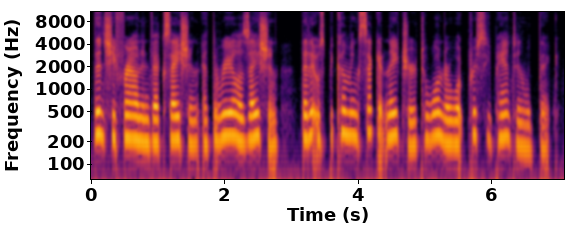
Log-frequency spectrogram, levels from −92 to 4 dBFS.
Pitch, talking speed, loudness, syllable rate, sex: 210 Hz, 175 wpm, -18 LUFS, 5.3 syllables/s, female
